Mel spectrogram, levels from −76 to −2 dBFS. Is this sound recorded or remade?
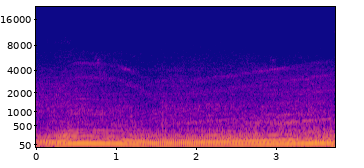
recorded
